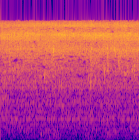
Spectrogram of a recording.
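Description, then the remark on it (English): A toilet flushing cigarettes away, heard as a short, steady rush of water with a bright hissing quality, moderately loud, with no voices. “So I flushed the cigarettes down the toilet.”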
